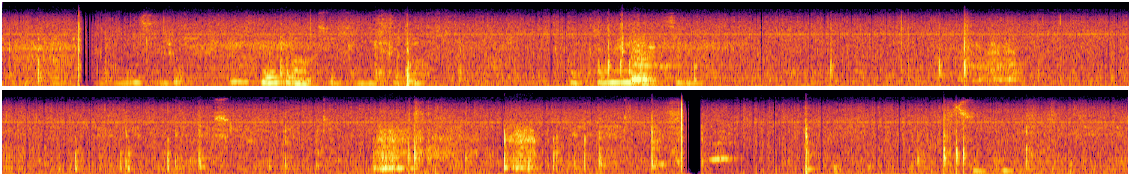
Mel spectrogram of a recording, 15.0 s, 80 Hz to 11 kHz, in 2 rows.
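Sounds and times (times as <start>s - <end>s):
small animals scrabbling: 5.4s - 15.0s.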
